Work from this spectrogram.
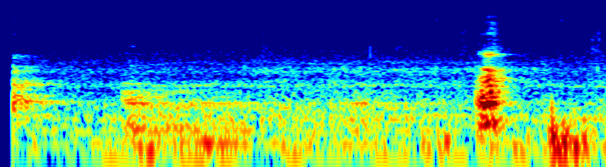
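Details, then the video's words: Labrador retriever puppy indoors, scared and barking at no one in the house; quiet room hum, then one sharp bark near the end followed by a softer sound. "Labrador puppy barking scared of Ghost"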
